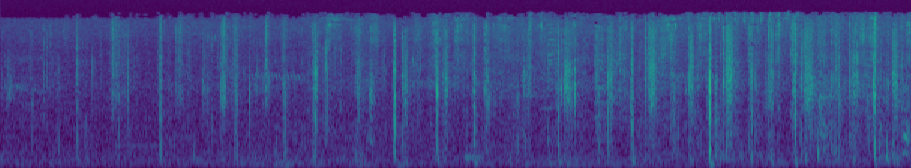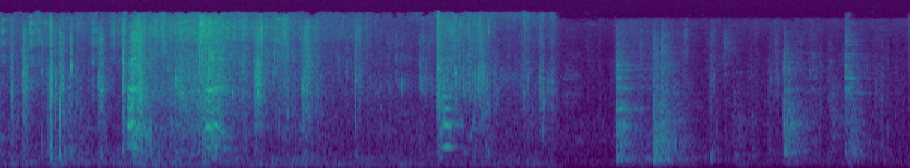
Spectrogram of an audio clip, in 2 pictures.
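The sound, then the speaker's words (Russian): Running footsteps in flip-flops slapping and splashing through puddles on the way home: many rapid, irregular wet steps, fairly faint, thinning out into a few scattered steps near the end. “Катерина и Луна бегут домой в шлепках, наступая на лужи”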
